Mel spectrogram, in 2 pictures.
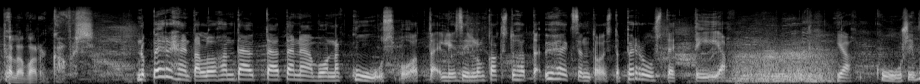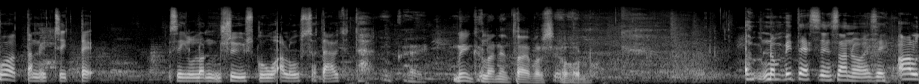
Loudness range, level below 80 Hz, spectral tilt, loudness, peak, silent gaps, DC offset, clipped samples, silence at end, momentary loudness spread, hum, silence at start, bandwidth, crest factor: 5 LU; -60 dBFS; -3 dB/octave; -20 LUFS; -2 dBFS; none; under 0.1%; under 0.1%; 0 s; 14 LU; none; 0 s; 15.5 kHz; 18 dB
